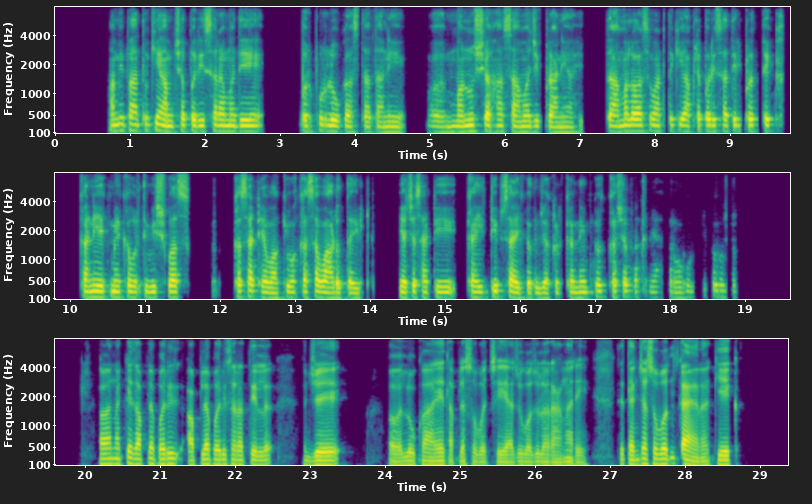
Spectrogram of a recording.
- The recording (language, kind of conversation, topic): Marathi, podcast, आपल्या परिसरात एकमेकांवरील विश्वास कसा वाढवता येईल?
- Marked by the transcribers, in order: tapping; other background noise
